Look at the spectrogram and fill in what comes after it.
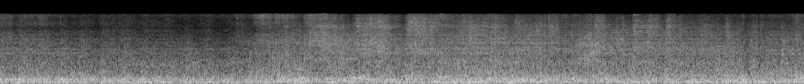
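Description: Freight train cars rolling past at trackside, wheels clicking over rail joints over a steady low rumble, as the train is backed by a pair of CSX GP40 locomotives. The clicking and rattling turn sharper and closer about two and a half seconds in.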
